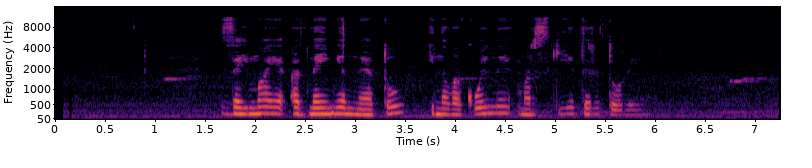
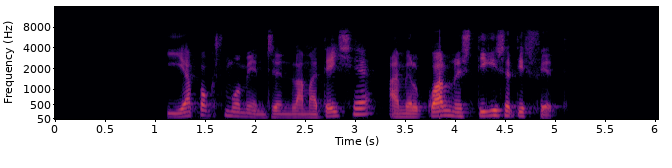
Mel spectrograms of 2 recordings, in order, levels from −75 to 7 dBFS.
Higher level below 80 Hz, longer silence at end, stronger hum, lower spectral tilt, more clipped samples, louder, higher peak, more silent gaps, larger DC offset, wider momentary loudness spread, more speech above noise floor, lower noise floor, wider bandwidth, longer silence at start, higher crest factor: about the same, -68 dBFS vs -70 dBFS; second, 0 s vs 0.95 s; neither; first, -5.5 dB/octave vs -3.5 dB/octave; neither; first, -28 LUFS vs -35 LUFS; about the same, -10 dBFS vs -12 dBFS; neither; neither; first, 23 LU vs 11 LU; second, 25 dB vs over 55 dB; second, -52 dBFS vs under -90 dBFS; first, 11.5 kHz vs 8 kHz; second, 0.55 s vs 1.1 s; about the same, 20 dB vs 24 dB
